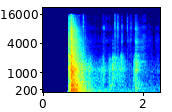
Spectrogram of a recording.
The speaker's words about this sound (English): She did not need to slam that door.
